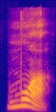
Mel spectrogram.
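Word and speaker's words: moi: सो एम ओ आई इज मुआ similarly L ओ आई इज लुआ इट्स नॉट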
